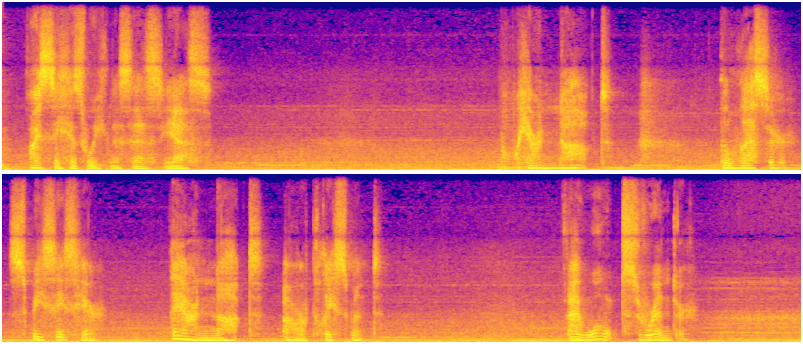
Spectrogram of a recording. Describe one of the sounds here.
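A woman speaks quietly and emotionally, close by.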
